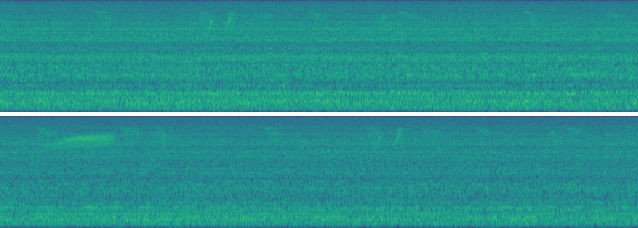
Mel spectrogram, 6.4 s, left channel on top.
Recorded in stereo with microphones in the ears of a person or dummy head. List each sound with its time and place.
0.0 s a fan: 40° left (ahead or behind), 3.5 m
